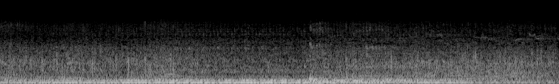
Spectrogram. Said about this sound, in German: Nanu, was ist denn das für ein buntes altes Auto, das da auf den Hof fährt? Habe ich ja noch nie gesehen. Ah, Zirkus Rondelli, steht ja groß drauf.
